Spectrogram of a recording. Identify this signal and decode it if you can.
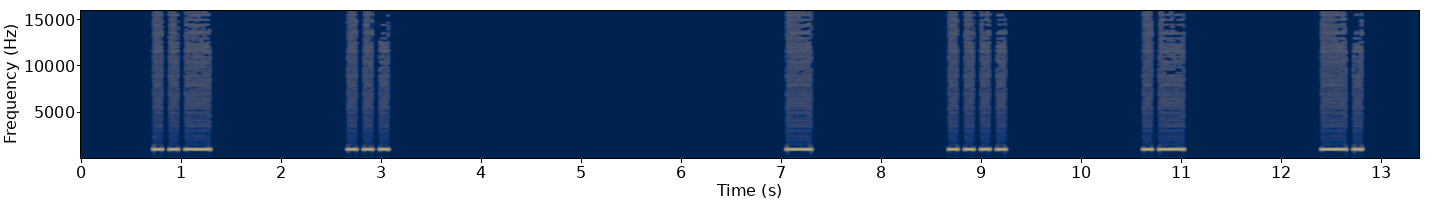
Morse code, heard as a keyed tone, about 15 wpm, spaced as for 5 wpm, 1000 Hz. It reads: US THAN
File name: qotdfiles / 5wpm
